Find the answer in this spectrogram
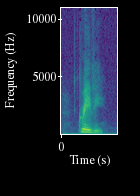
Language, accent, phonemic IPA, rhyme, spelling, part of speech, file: English, US, /ˈɡɹeɪvi/, -eɪvi, gravy, noun / verb, En-us-gravy.ogg
- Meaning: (noun) A thick sauce made from the fat or juices that come out from meat or vegetables as they are being cooked.: A dark savoury sauce prepared from stock and usually meat juices; brown gravy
